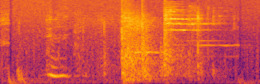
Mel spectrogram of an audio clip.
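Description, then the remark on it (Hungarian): A drinking glass is thrown and shatters: a soft thump, then a sudden sharp crash with bright, ringing shards tinkling away over the next second. “Négy félti azt a vacak poharat, veszek magának velencei kristályüveget, vágja.”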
